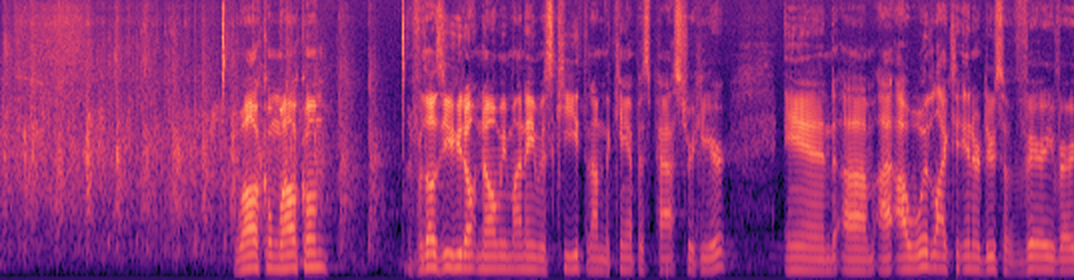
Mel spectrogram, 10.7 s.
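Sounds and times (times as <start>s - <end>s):
audience applause: 0.0s - 3.9s
speech: 2.4s - 3.4s, 4.1s - 10.7s.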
